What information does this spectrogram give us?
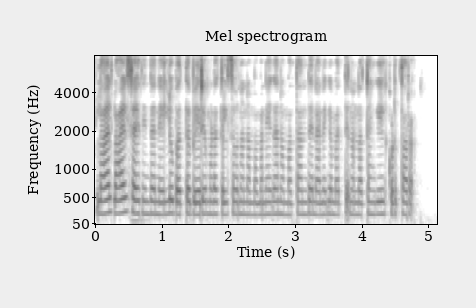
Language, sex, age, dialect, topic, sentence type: Kannada, female, 25-30, Central, agriculture, statement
